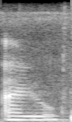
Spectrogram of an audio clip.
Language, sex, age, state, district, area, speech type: Assamese, female, 18-30, Assam, Tinsukia, rural, spontaneous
